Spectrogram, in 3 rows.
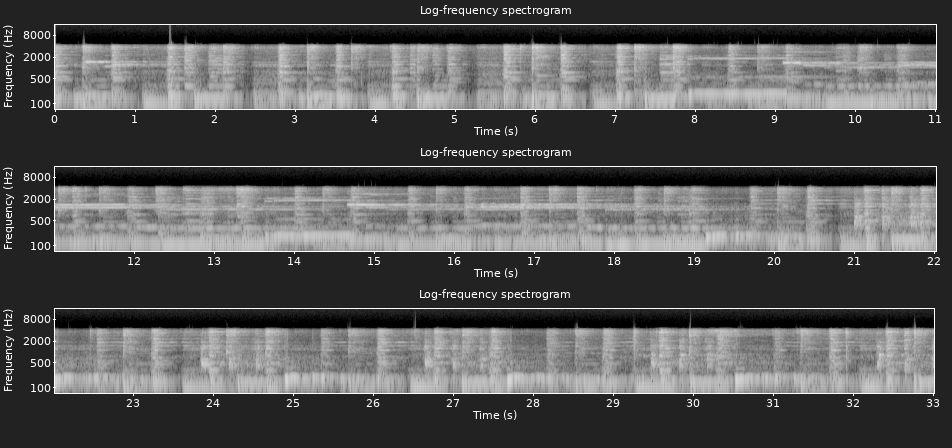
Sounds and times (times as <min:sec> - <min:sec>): Music: 0:00.0 - 0:33.0.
